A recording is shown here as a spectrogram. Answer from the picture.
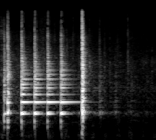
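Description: A quick run of about seven percussion strikes with a ringing, metallic, bell-like tone. The strikes end on the loudest hit just over a second in, then ring away.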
